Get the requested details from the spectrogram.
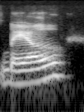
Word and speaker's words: Lael: I think it's pronounced Lael, L-A-E-L, Litke.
